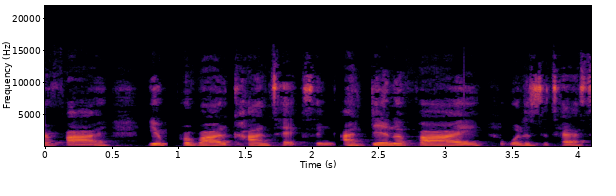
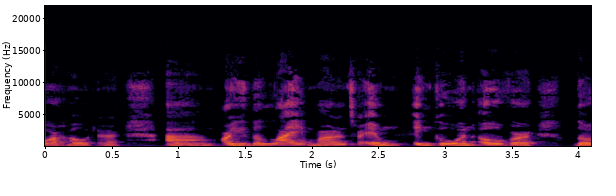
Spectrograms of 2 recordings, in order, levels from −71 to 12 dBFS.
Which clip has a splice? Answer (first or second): first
